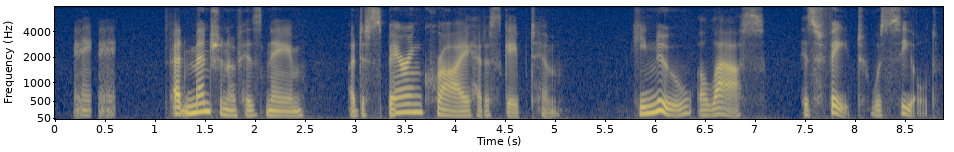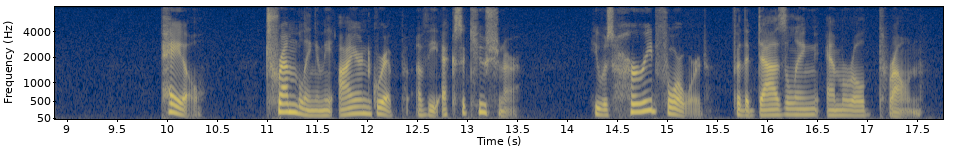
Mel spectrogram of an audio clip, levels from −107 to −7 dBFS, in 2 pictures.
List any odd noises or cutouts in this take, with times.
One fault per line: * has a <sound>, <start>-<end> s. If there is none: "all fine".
* has a laugh, 0.2-0.6 s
